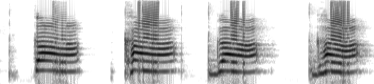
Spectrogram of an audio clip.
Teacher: का वर्ग हमारा कंठ से बोला जाता है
